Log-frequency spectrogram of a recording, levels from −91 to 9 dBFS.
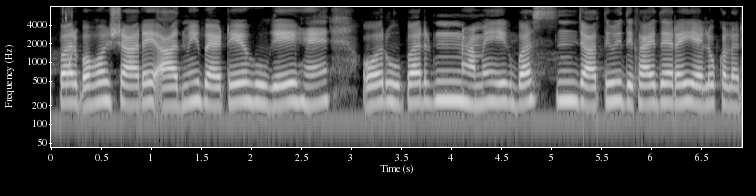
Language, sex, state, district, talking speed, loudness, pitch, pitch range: Hindi, female, Bihar, Begusarai, 200 wpm, -14 LUFS, 225 Hz, 210-230 Hz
